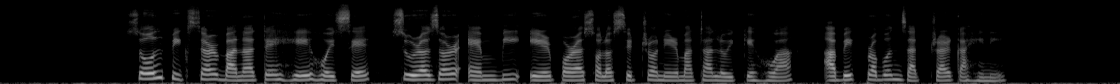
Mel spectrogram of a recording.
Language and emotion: Assamese, neutral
